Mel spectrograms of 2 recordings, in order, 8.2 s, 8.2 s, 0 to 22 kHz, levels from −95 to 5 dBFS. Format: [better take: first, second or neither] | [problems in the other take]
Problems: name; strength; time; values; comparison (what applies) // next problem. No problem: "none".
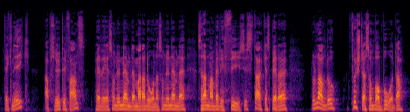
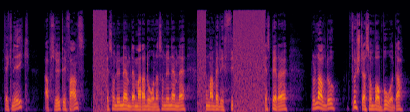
first | audio cutting out; filled with static; at 2 s, at 4 s and at 4.5 s for 0.5 s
